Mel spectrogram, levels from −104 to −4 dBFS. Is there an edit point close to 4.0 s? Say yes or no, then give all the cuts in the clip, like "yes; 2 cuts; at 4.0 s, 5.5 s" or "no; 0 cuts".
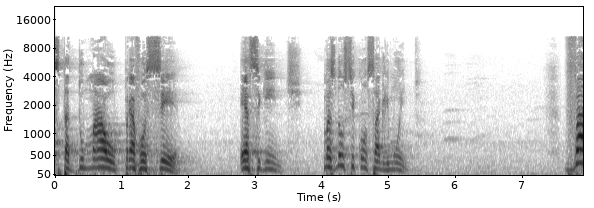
yes; 1 cut; at 4.0 s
